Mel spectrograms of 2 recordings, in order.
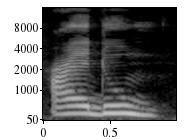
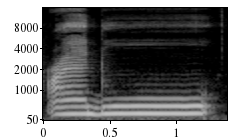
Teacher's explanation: Dinaikkan intonasinya atau dimasukkan ya. Ada peningkatan intonasi ketika kita memasukkan dal ke wawunya. Jadi adung. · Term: dinabarkan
